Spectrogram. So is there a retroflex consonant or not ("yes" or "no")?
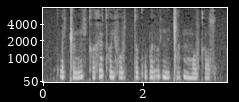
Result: no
